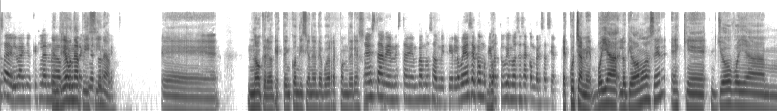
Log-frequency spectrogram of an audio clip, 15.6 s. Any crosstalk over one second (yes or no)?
yes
